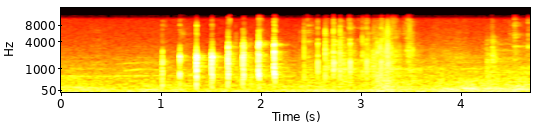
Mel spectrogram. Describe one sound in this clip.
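A parrot clicks rapidly.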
